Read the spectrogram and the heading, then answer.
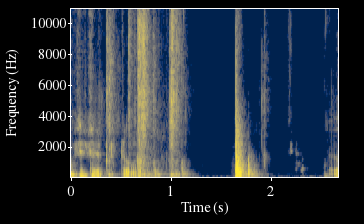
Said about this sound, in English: Too many dice in my dice tray.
